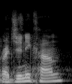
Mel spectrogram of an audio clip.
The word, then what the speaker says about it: Rajinikanth: The TH might be silent. – Rajinikanth, okay.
